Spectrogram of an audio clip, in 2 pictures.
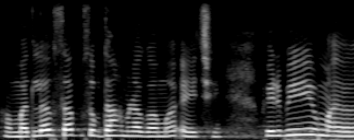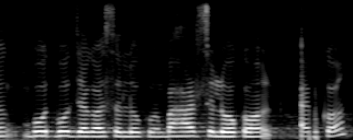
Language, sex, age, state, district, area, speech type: Maithili, female, 18-30, Bihar, Darbhanga, rural, spontaneous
